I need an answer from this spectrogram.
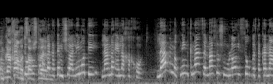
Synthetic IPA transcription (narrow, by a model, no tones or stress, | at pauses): mkaχamatuavavalat̪e̞mʃoalimo̞tilamae̞nleχaχo̞t | lamano̞tnimknasalmaʃuʃeulo̞isuʁbetakana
